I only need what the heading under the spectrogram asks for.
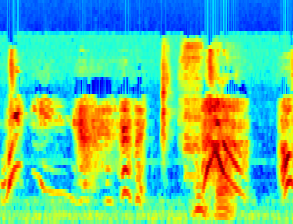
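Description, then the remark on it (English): A Hasbro Trolls doll's gasping sound effect, made when a tickle button on the doll is pushed: a quick run of breathy, high-pitched gasps and squeaky vocal sighs, several short bursts rising and falling, clear with no talking. “Like a gasping sound.”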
